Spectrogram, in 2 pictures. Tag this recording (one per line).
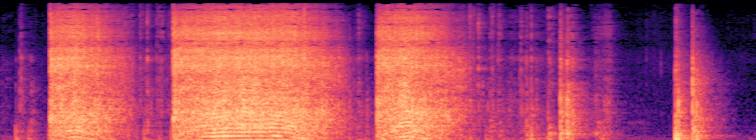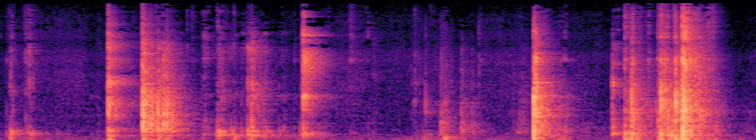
blender
cook
cooking
kitchen
mixer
